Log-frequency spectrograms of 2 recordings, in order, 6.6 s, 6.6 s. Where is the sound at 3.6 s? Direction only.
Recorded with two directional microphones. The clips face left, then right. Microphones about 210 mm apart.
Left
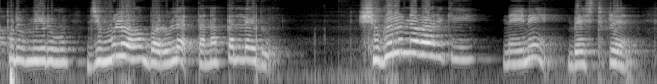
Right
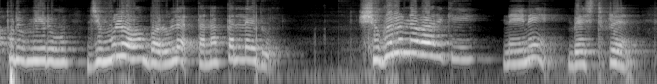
30° left (ahead or behind).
